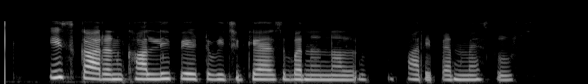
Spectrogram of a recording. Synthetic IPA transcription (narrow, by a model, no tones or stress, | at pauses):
ɪskaːɾəɳkʰaːliːpeːʈʋɪt͡ʃɡɛːsbənənaːl | paːɾiːpɛnmɛɦsuːs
